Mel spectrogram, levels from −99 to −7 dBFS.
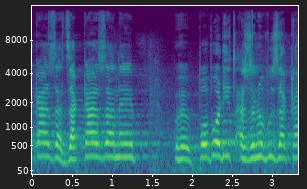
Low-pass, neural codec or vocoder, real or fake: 14.4 kHz; none; real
